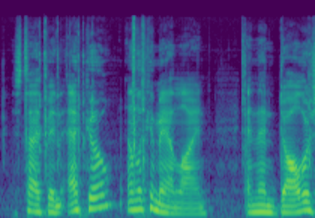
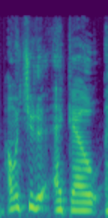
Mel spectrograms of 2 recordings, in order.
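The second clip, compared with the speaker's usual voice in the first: slipping into a British-Australian accent; accidentally Aussie-sounding, a touch higher; 3 semitones higher, faster than usual. Real, not acted. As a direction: let an Australian lilt creep into the vowels. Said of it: "I just went British or Australian".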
